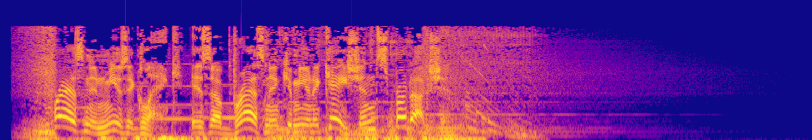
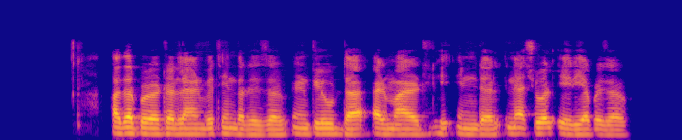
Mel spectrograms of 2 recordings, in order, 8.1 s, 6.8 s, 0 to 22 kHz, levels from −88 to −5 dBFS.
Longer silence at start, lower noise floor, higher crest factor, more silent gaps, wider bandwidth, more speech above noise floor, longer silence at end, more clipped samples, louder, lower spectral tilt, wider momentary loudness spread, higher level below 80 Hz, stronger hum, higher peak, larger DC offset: second, 0.2 s vs 1.1 s; first, -79 dBFS vs -49 dBFS; second, 14 dB vs 20 dB; neither; first, 11.5 kHz vs 7.8 kHz; first, 68 dB vs 27 dB; first, 2.75 s vs 0.55 s; neither; first, -12 LUFS vs -23 LUFS; second, -2.5 dB/octave vs -6 dB/octave; first, 15 LU vs 9 LU; first, -26 dBFS vs -68 dBFS; neither; first, 0 dBFS vs -4 dBFS; neither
